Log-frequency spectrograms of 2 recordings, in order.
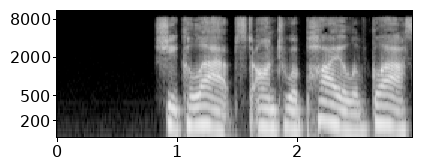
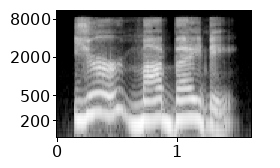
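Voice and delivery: raised, heartfelt reassurance; higher, emotional declaration; impassioned mother; 4 semitones higher, 4 dB louder than usual. A narrator's reading. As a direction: tell the child with urgent love. Mother claims her frightened child.

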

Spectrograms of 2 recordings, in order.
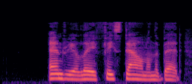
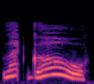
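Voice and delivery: higher, drawn-out protest; sleepy cry; 7 semitones higher, 3 dB louder than usual. A narrator's reading. Woken sister being shaken, sleepy cry. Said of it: "Andrea cried sleepily".

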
